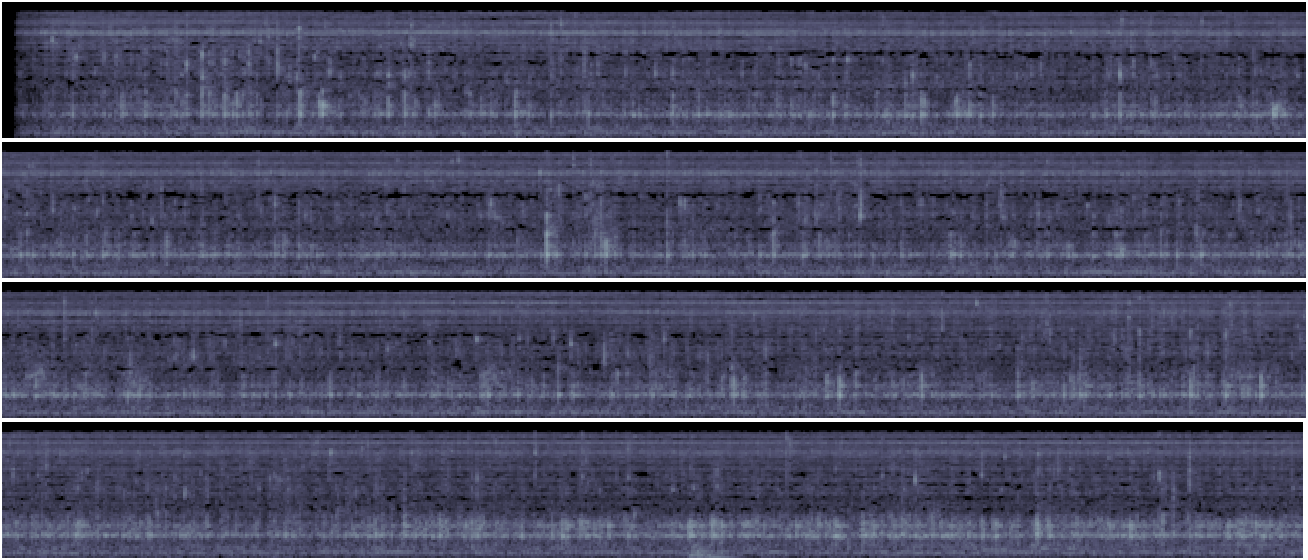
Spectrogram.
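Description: Tap water running steadily into a sink, with occasional short clicks over it.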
